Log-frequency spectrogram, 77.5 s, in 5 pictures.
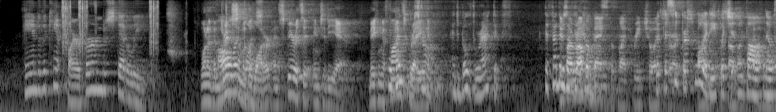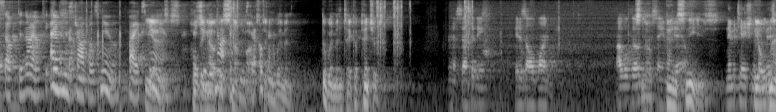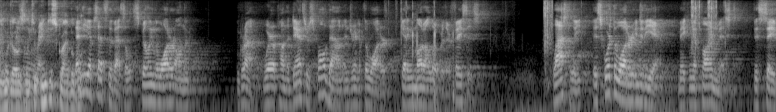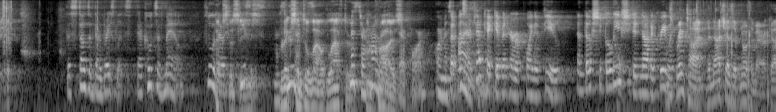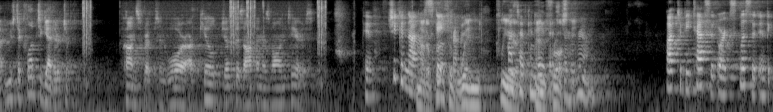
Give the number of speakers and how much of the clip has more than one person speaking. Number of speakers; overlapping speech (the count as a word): seven, about 29%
